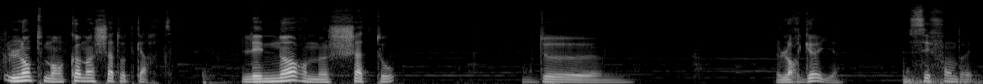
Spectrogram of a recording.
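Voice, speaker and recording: A man narrating a tabletop role-playing game as game master, improvising dramatically with suspenseful pauses. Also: medium pitch, darkish tone.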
